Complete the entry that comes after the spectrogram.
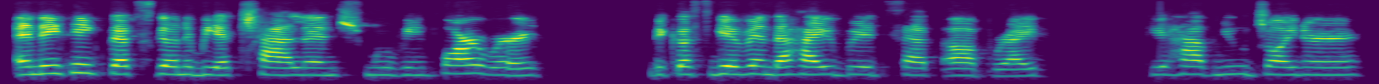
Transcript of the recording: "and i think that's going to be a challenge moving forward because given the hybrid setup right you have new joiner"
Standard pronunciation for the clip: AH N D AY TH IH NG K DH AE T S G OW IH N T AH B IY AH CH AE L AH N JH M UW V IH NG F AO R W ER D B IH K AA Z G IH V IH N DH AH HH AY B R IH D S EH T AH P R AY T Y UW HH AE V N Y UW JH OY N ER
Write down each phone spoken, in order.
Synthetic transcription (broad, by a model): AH N D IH TH IH NG K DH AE T S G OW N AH B IY AH CH AE L AH N JH M UW V IH NG F AO R W ER D B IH K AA S G IH V IH N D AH HH AY B R IH D S EH T AH P R AY T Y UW HH AE V N Y UW JH OY N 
